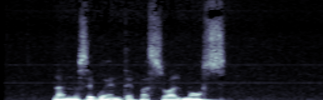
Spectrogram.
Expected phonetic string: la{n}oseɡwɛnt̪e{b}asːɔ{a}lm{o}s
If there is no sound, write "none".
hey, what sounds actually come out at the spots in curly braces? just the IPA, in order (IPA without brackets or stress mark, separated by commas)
nː, p, a, ɔ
